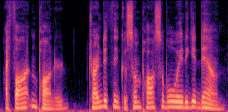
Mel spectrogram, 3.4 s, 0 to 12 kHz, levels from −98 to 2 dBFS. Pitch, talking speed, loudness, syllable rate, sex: 140 Hz, 245 wpm, -19 LUFS, 6.0 syllables/s, male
